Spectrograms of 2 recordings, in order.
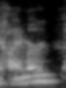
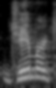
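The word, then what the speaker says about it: Jaimer: Jamer, I thank you for saying that because I was going to say Hymer. – I thought it was Hymer too until I listened to the highlights and then like Jamer came to life.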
